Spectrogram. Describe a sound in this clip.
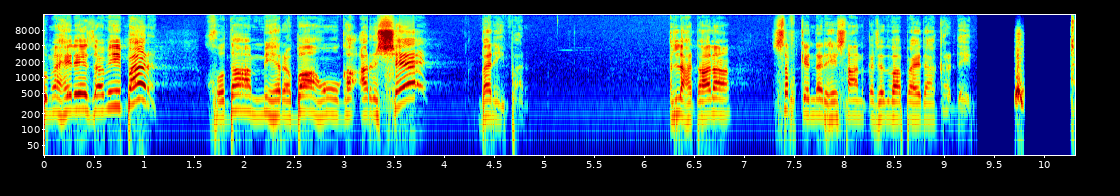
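An elderly man speaks calmly into a close microphone, with pauses.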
